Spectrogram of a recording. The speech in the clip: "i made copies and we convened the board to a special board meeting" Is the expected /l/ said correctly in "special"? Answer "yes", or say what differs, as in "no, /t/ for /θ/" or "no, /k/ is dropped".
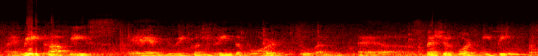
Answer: yes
